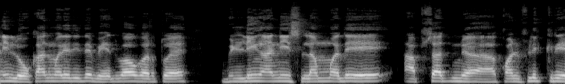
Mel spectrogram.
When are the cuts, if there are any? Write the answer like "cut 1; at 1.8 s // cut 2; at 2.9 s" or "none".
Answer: none

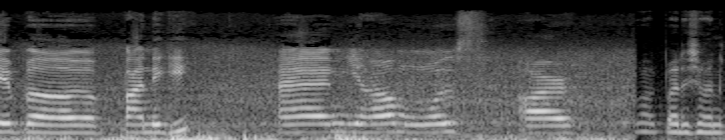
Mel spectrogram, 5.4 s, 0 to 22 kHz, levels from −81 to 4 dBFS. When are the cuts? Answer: cut 1; at 4.4 s

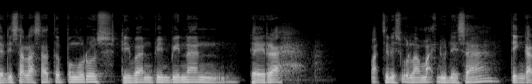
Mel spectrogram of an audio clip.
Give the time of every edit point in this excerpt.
cut 1; at 2.3 s

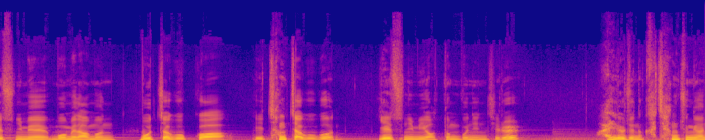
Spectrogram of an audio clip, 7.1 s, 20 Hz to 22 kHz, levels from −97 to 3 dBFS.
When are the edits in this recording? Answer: cut 1; at 1.2 s

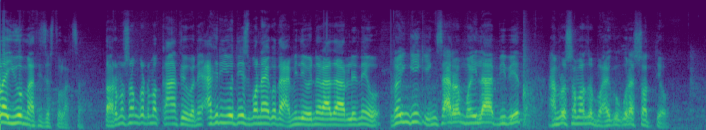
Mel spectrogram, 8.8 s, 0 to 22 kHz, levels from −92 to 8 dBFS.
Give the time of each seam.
cut 1; at 1.3 s // cut 2; at 4.8 s

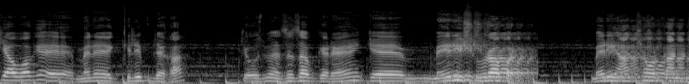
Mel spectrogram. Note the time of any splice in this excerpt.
none

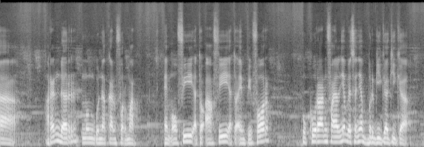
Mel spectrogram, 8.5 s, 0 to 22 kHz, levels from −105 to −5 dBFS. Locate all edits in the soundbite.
cut 1; at 1.6 s

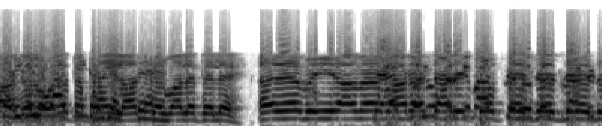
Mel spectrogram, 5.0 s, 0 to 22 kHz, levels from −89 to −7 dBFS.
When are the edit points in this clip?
cut 1; at 2.1 s

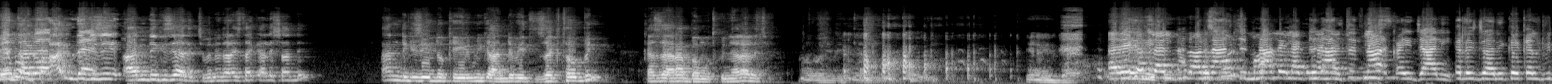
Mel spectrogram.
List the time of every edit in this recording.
cut 1; at 14.6 s

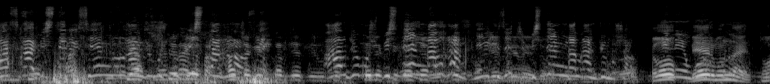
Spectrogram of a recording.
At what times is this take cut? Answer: cut 1; at 6.5 s

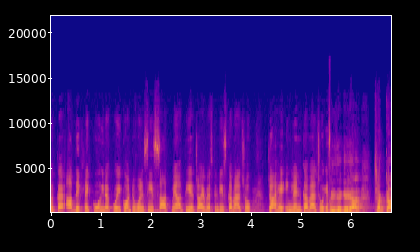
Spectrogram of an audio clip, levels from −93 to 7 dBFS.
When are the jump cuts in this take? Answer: cut 1; at 5.6 s

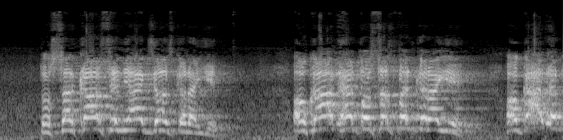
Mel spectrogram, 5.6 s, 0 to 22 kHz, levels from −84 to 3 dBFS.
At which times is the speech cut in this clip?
none

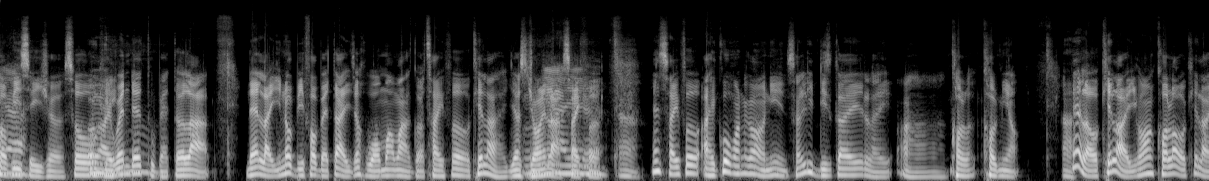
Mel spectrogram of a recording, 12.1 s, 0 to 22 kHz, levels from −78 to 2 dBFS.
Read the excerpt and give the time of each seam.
none

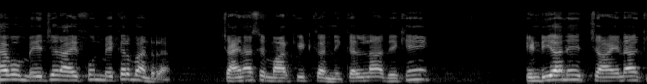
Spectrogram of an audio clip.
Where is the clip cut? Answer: cut 1; at 2.0 s

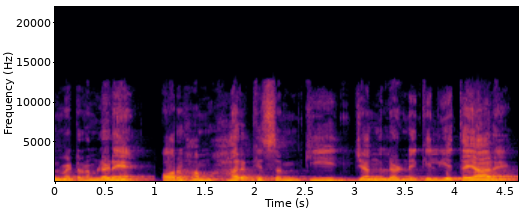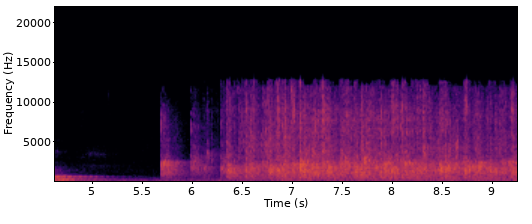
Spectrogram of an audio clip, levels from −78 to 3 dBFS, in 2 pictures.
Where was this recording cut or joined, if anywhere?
cut 1; at 0.9 s

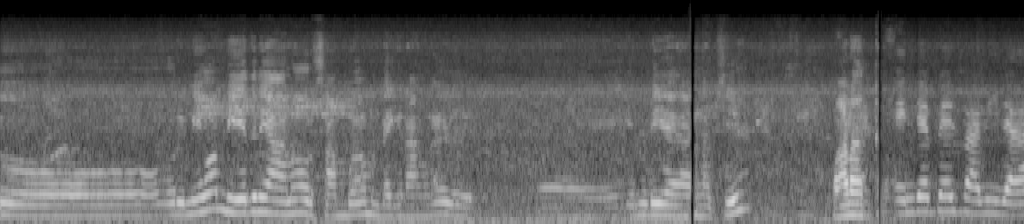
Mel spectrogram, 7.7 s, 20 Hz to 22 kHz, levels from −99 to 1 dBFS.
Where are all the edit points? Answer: cut 1; at 5.2 s // cut 2; at 6.7 s

